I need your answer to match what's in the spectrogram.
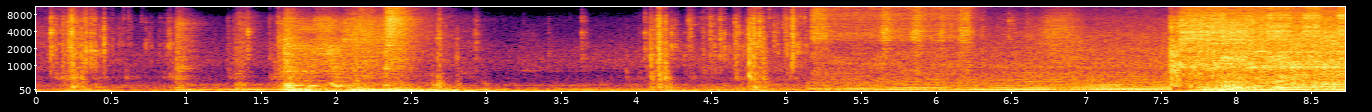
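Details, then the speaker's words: Mitsubishi Sigma with a newly fitted 32/36 Weber replacing the failed Mikuni, cranked with carb cleaner: uneven cranking with stumbling catches and misfiring bursts before it barely fires. Water is still running through the intake manifold, and the fuel mix seems lean. "So it seems that water is still running through the intake manifold."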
